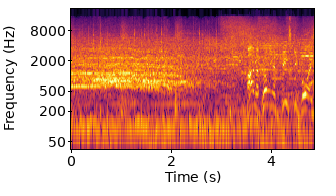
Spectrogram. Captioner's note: cheers and applause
